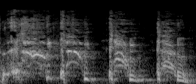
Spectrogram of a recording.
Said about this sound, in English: You're coughing when I eat the lemon. It breaks you that much.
